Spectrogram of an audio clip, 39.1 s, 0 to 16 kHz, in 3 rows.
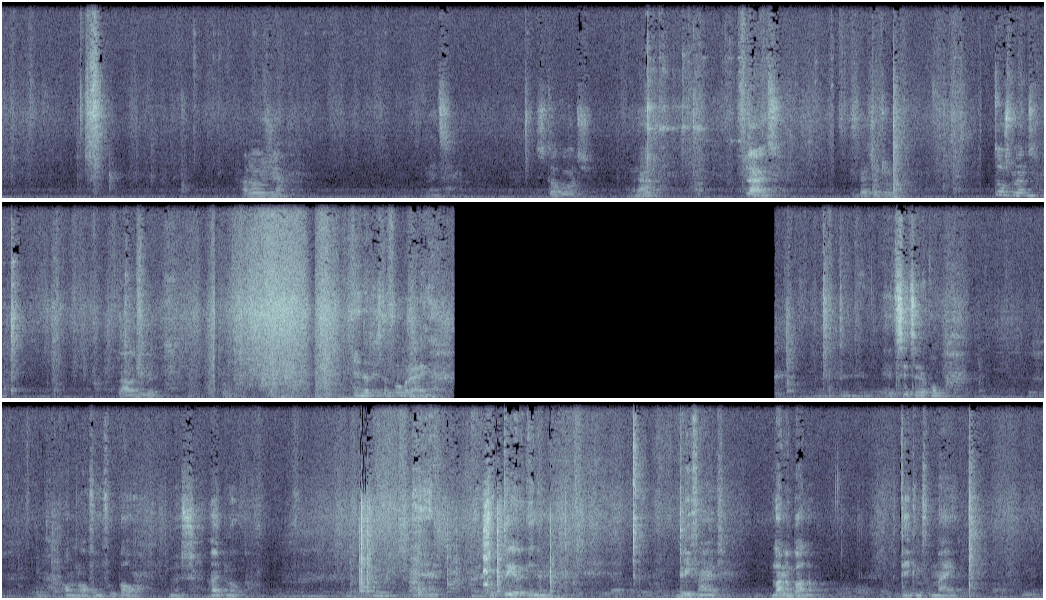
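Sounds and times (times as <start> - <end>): man speaking: 30.3 - 38.2.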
